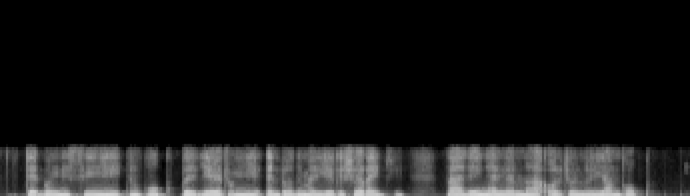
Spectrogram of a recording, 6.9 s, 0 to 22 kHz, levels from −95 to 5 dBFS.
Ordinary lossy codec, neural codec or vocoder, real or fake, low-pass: Opus, 64 kbps; codec, 24 kHz, 0.9 kbps, WavTokenizer, medium music audio release; fake; 5.4 kHz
